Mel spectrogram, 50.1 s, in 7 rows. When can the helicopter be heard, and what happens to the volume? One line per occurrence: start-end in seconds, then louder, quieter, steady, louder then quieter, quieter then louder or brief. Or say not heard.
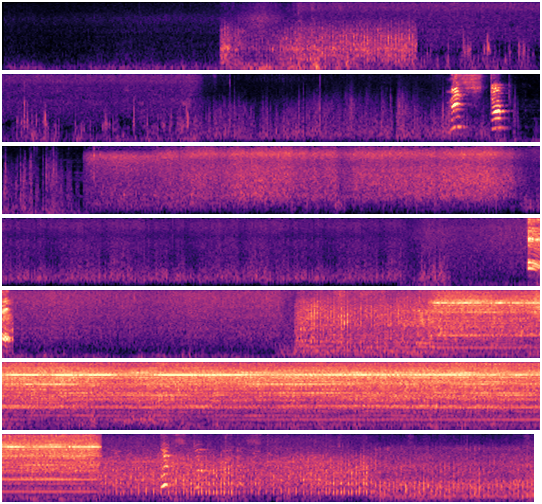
2.9-5.5 brief
32.5-50.0 steady.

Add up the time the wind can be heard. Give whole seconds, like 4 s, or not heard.
50 s.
